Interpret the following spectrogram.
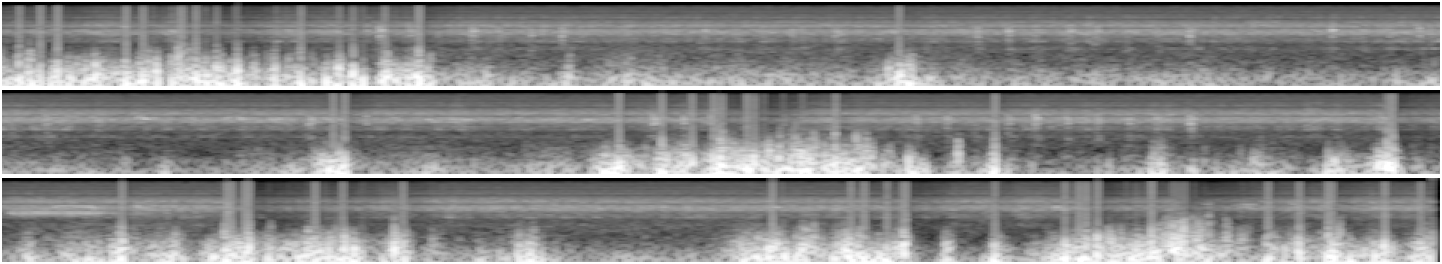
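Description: Wind buffeting the camera's microphone in irregular gusts, a loud low rumble that swells and drops, with a brief high blip about nine and a half seconds in.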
